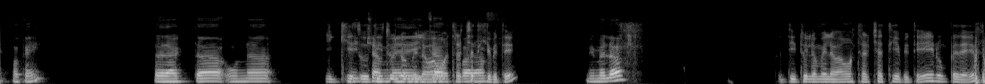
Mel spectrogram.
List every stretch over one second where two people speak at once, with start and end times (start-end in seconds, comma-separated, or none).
3.5-5.0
